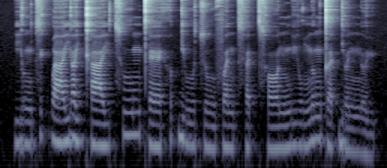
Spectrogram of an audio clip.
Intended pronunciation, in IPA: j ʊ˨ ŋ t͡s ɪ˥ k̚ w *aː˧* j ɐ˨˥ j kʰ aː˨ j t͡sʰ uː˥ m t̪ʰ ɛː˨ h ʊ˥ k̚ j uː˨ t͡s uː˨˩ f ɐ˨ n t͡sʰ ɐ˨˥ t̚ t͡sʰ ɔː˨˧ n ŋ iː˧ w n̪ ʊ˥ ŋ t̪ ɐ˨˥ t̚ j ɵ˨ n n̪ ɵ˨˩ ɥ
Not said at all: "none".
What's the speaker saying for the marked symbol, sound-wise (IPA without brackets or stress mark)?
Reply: aː˨˥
